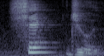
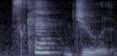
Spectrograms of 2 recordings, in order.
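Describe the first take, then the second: First: The word is said with a British pronunciation. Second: The word is said with an American pronunciation. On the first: "the typical British will pronounce the word as schedule. That is British English" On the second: "In American English, they pronounce it as schedule"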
